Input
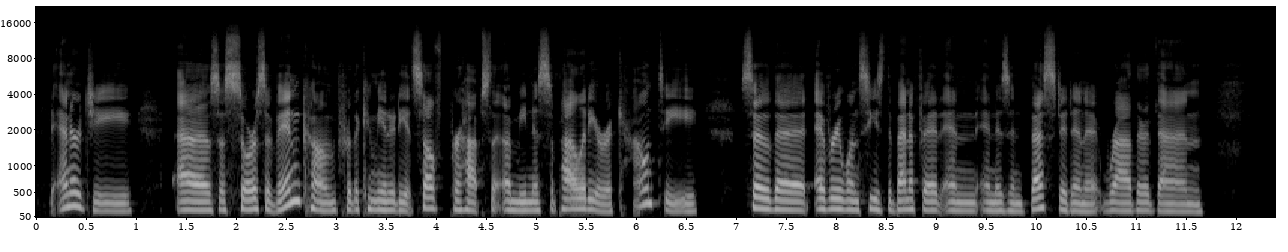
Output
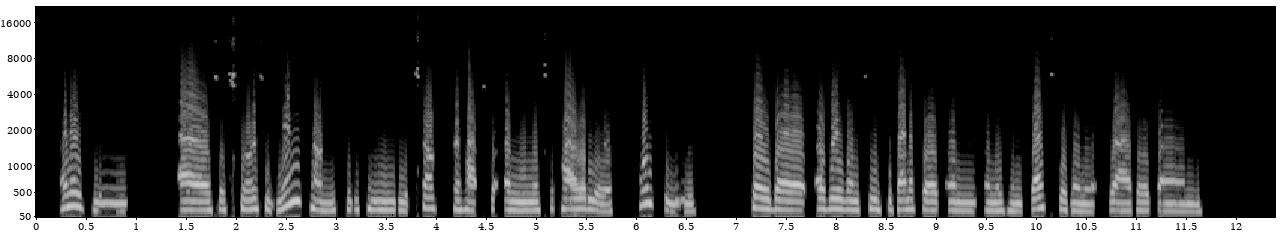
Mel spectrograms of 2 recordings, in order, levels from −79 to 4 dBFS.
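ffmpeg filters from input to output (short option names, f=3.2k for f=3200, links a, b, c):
-filter_complex "[0:a]asettb=1/sr,asplit=3[a][b][c];[a]atrim=end=1.944[d];[b]atrim=start=1.94:end=4.08,asetpts=PTS-STARTPTS,afade=t=in:d=0.004:c=qsin,afade=t=out:st=2.136:d=0.004:c=qsin,equalizer=f=530:w=2.6:g=-10[e];[c]atrim=start=4.076[f];[d][e]acrossfade=d=0.004:c1=hsin:c2=qsin[g];[g][f]acrossfade=d=0.004:c1=qsin:c2=hsin,afftfilt=real='re*gte(hypot(re,im),0.158)':imag='im*gte(hypot(re,im),0.158)':win_size=1024:overlap=0.75,acontrast=28,aeval=exprs='0.355*(cos(1*acos(clip(val(0)/0.355,-1,1)))-cos(1*PI/2))+0.0501*(cos(4*acos(clip(val(0)/0.355,-1,1)))-cos(4*PI/2))':c=same,asoftclip=type=tanh:threshold=-19dB,volume=6.5dB"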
